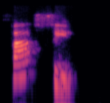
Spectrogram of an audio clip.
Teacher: lleva su sílaba tónica en fa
